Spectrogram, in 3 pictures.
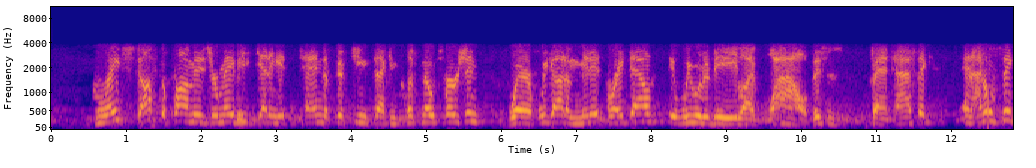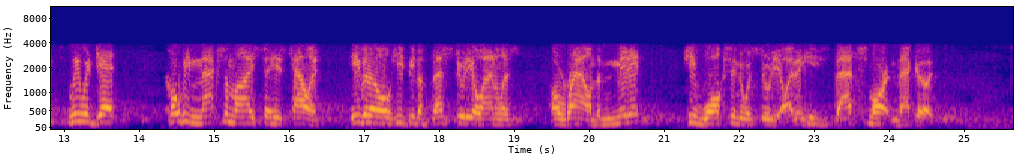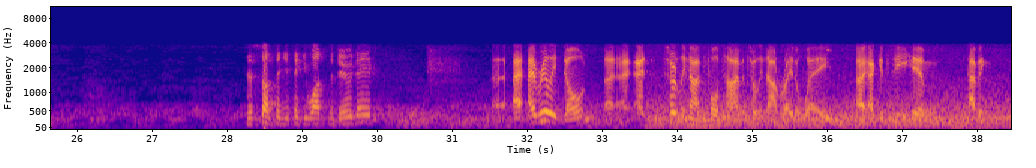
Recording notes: In spite of some audio issues.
